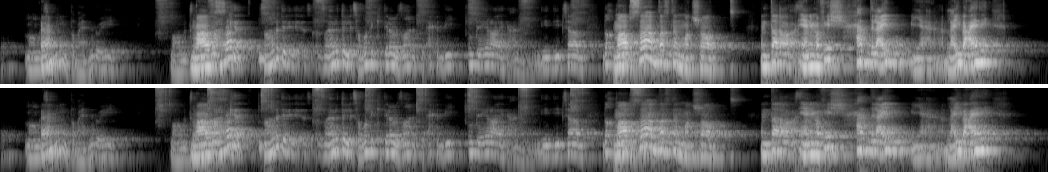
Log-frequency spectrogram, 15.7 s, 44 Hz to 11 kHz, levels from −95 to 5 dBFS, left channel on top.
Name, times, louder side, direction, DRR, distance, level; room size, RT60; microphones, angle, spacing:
voice 1, 0.4-1.7 2.6-3.6 3.9-10.1 11.9-12.5, left 1 dB, 5° left, 6 dB, 0.3 m, -36 dB
sound 1, 2.3-2.6 3.1-3.4 3.9-4.1 4.7-4.9 5.5-5.6 6.2-6.4 7.0-7.2 7.8-7.9 8.6-8.8, right 6 dB, 90° right, 1.4 m, -45 dB
voice 2, 2.9-3.6 3.9-4.0 9.2-10.8 11.4-15.1, left 4 dB, 60° left, 10 dB, 0.5 m, -25 dB
8.0 x 4.2 x 3.6 m, 1.2 s
head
